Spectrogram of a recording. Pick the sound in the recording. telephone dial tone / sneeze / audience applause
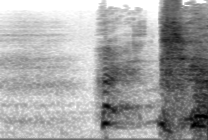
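sneeze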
